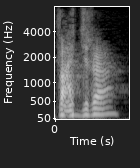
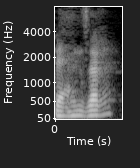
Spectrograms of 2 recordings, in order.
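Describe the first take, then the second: First: The word begins with a v sound. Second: The word begins with 'ban' and ends 'zar'. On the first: This is how people in India say it. "Indians, they say Vajra" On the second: This is how Tibetans say it. "Tibetans got Banzar"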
